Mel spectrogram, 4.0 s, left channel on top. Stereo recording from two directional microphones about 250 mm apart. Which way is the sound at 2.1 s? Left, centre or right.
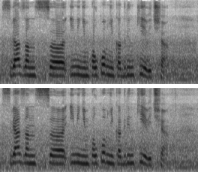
Centre.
